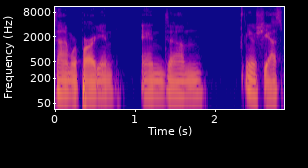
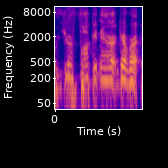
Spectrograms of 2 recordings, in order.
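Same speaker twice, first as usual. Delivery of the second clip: excited fan; 11 semitones higher, faster than usual. Retold or imitated. Fans recognize him excitedly.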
